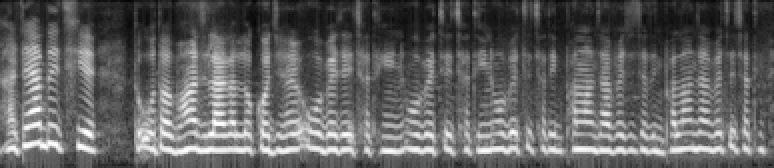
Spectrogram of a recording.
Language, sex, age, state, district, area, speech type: Maithili, female, 18-30, Bihar, Darbhanga, rural, spontaneous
